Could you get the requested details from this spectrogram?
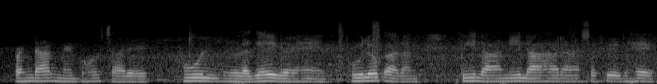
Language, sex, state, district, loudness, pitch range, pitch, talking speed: Hindi, male, Bihar, Jahanabad, -31 LUFS, 135-150 Hz, 140 Hz, 145 wpm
